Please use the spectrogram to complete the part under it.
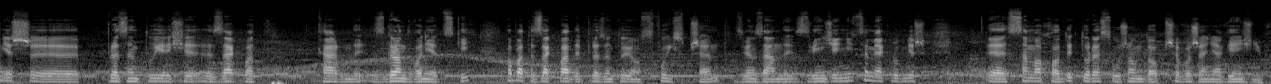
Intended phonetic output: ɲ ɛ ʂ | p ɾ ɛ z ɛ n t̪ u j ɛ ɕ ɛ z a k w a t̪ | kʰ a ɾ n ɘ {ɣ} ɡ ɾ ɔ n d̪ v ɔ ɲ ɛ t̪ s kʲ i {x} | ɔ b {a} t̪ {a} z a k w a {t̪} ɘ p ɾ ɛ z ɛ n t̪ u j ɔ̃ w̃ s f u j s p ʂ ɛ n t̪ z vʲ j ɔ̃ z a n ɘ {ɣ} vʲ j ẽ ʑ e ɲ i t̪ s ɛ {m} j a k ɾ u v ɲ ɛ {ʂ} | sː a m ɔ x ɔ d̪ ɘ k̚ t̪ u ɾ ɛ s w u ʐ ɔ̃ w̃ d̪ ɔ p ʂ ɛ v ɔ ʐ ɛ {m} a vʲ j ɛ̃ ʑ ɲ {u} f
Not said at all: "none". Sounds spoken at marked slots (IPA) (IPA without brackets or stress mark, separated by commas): z, x, a, ɛ, d̪, z, m, ʂ, ɲ, u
